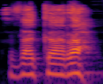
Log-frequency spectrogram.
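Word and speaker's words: ذكره: تمام ہو رہی ہے، لہٰذا ہو کے پیش کو ضمہ کو پڑھا نہیں جائے گا اور اس لفظ کو اس طرح تلفظ کیا جائے گا فمن شاء ذکرہ.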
